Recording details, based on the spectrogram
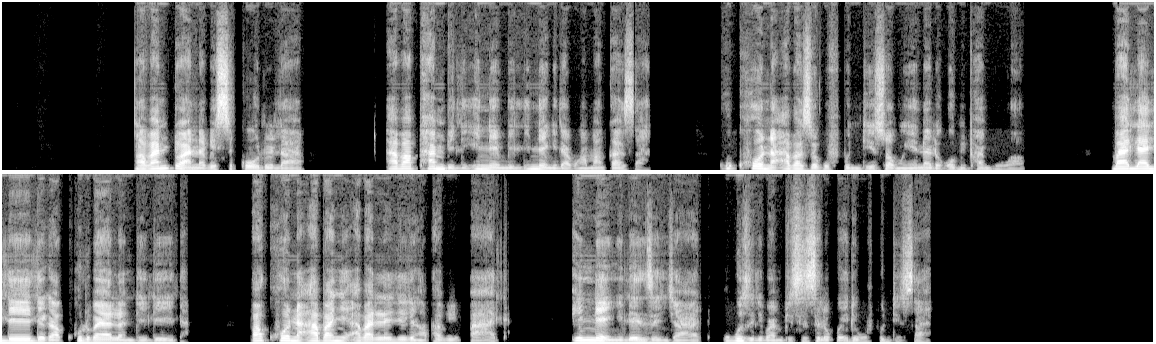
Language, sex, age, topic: North Ndebele, female, 50+, health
